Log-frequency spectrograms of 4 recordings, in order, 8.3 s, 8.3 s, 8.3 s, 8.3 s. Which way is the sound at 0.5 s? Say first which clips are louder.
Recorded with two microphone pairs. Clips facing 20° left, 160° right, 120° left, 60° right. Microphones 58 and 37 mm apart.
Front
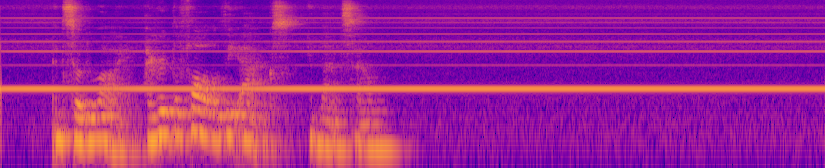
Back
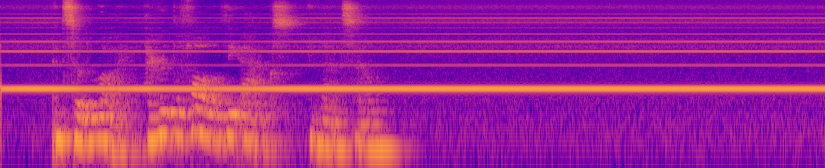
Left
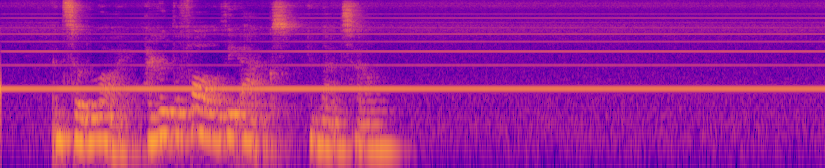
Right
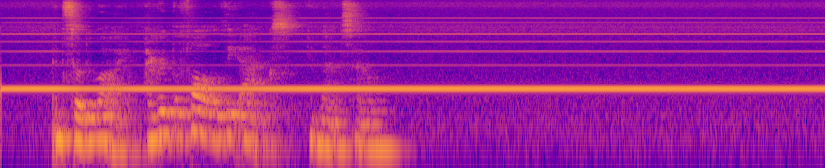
Back 1 dB, right 3 dB; 20° right.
